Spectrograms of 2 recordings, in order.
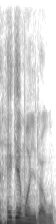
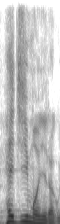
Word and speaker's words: hegemony: 근데 바이폴라헤게모니라는 것도 있죠 참고로 헤게모니라는 거는 영국은 헤게몬이라고 읽고 미국에선 해지몬이라고 있더라고요 저는 영국식으로 하겠습니다 영국 제 별명이 브리티시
